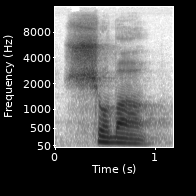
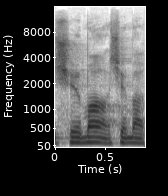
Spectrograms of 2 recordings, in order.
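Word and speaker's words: שמע: 쇼마 이스라엘, 이스라엘아 들으라. 우리가 흔히 쉐마 그렇게 이야기합니다만은 유대인이 교육법 이야기할 때 쉐마라는 단어를 많이 사용하잖아요. 정확한 발음은 쇼마입니다.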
